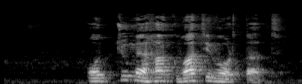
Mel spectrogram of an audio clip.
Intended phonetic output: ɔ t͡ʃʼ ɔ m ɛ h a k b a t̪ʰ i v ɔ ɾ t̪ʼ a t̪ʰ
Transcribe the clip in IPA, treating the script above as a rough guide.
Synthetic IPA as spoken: ɔ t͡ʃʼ u m ɛ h a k v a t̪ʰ i v ɔ ɾ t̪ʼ a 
